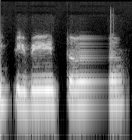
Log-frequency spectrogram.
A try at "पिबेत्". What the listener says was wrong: हाँ, पिबेत त नहीं है, पिबेत आधा त है, पिबेत, पिबेत आधा त, पिबेत।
